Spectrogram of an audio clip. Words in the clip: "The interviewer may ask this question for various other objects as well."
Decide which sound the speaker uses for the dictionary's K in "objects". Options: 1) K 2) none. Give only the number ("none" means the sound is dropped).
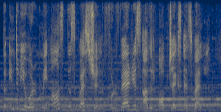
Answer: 1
